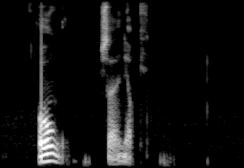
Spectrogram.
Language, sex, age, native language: Icelandic, male, 20-29, Icelandic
